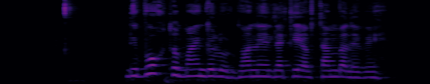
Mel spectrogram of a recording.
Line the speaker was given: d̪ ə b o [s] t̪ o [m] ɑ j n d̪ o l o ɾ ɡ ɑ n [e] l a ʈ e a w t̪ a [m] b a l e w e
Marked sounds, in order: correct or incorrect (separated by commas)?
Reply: incorrect, correct, correct, correct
